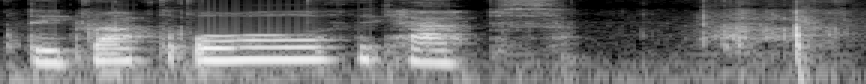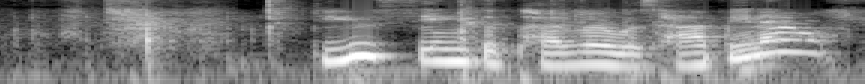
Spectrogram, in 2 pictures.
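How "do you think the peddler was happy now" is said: usual speaking voice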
